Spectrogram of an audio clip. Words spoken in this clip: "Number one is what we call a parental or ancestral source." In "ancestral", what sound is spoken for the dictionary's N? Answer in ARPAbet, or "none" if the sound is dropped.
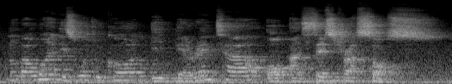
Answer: N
